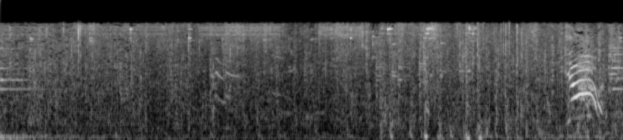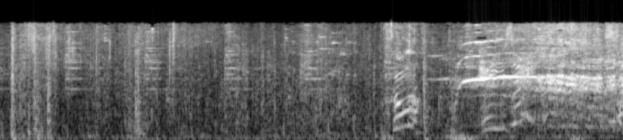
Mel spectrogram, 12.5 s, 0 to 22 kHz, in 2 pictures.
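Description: Horses gallop with rapid clip-clop hoofbeats and give several loud neighs and whinnies in the Red Dead Redemption 2 video game, with character voices talking over the riding.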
